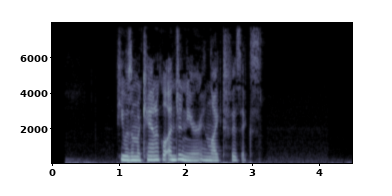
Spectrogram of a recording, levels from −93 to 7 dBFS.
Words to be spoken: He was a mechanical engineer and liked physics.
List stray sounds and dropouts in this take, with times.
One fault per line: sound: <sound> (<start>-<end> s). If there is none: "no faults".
no faults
